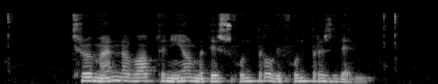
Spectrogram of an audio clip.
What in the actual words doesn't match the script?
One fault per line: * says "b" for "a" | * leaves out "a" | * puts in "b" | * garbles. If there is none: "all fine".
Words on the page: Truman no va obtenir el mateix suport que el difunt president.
* says "difunt" for "suport"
